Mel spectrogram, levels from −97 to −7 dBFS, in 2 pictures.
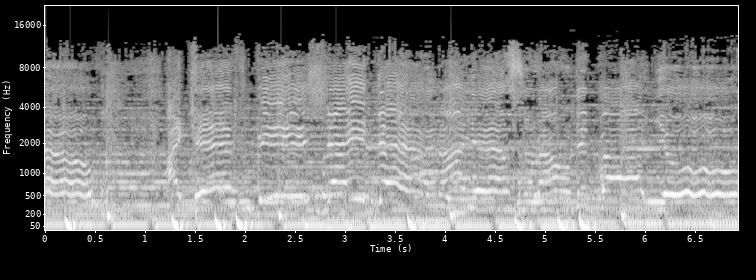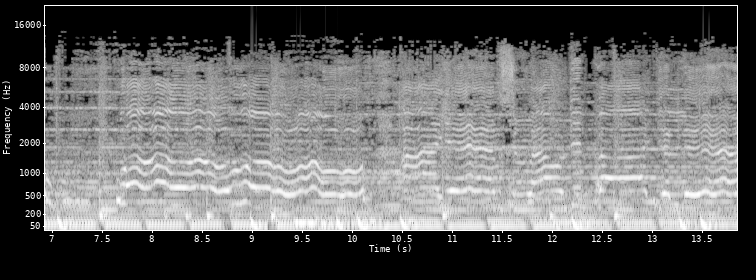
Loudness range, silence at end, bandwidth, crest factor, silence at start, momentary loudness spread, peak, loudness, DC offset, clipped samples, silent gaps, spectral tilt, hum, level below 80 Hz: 1 LU; 0 s; 13.5 kHz; 10 dB; 0 s; 3 LU; 0 dBFS; -12 LUFS; under 0.1%; under 0.1%; none; -4.5 dB/octave; none; -16 dBFS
